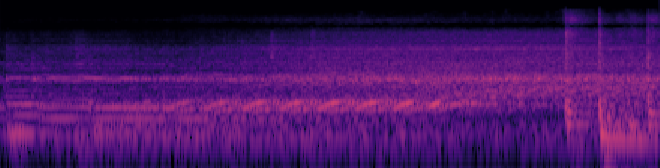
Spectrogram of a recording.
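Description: Live rock band through an arena PA: electric guitar carries the music almost alone over held notes, with little bass or drums, then plays a quick run of short rising notes. Near the end, drum hits and the full band come back in.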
